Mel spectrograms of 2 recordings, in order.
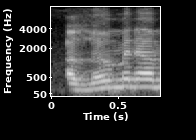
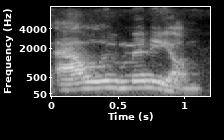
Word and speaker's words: aluminium: don't know aluminium aluminium aluminum aluminium it's no it's aluminium I'm just saying I give you all the pronunciations of it but I don't know that with like a British accent you know like Dave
